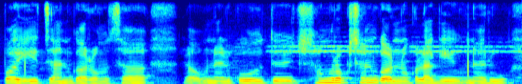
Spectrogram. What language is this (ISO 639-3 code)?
nep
